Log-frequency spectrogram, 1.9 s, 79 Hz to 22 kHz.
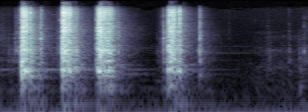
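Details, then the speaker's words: Airsoft P90 with Perun P90 MOSFET, DSG gear and brushless motor, semi-auto test; several sharp full-power shots, then a weak cracked shot and faint sputtering clicks as compression is lost; gearbox piston failure. "Yep. Piston failed. I knew that was gonna happen. That's the sound of a piston failure."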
